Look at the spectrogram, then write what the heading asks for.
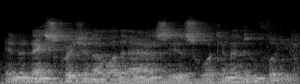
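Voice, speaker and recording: An older man, a pastor whose first language is Chinese, speaking to an audience in a large room, pausing often to search for words. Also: on the low side, fairly even intonation, darkish tone, very echoey, recorded from a distance, slight background noise, low-quality recording. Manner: halting, searches for words with many fillers. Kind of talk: speech to an audience.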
